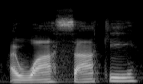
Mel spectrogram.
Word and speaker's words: Iwasaki: grounding evidence iwaski says iwasaki awasaki i believe that's how you pronounce it iwasaki iwasaki however if you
